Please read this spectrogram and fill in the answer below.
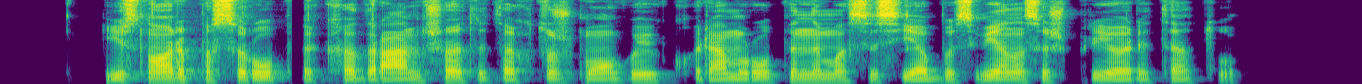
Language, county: Lithuanian, Kaunas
